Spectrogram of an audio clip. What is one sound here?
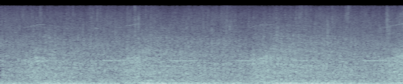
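A truck engine rumbles steadily.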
